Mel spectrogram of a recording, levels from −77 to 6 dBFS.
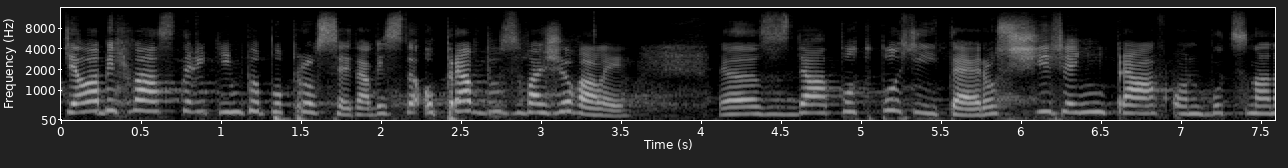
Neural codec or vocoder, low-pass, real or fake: codec, 32 kHz, 1.9 kbps, SNAC; 14.4 kHz; fake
